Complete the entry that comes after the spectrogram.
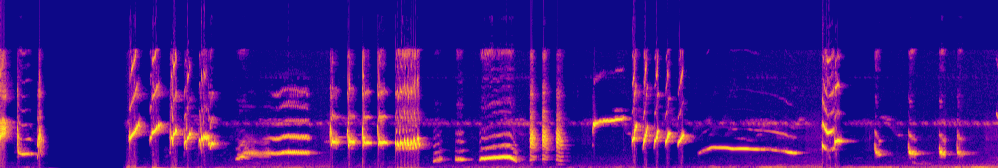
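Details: Asian pied starling in vigorous varied song, used to stimulate other starlings: bursts of sharp chirps, a buzzy rising phrase, looping whistles, a drawn-out falling whistle and short clipped notes, with a faint low hum beneath.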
